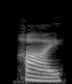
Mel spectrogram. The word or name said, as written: high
